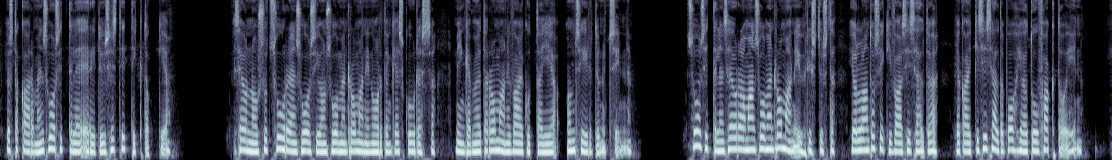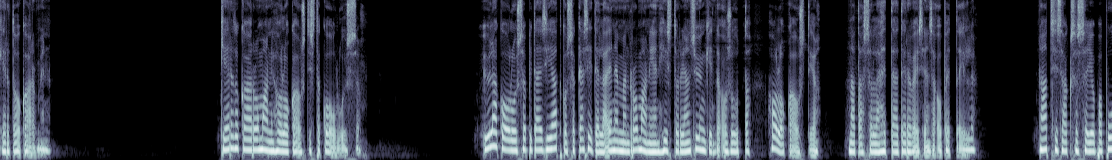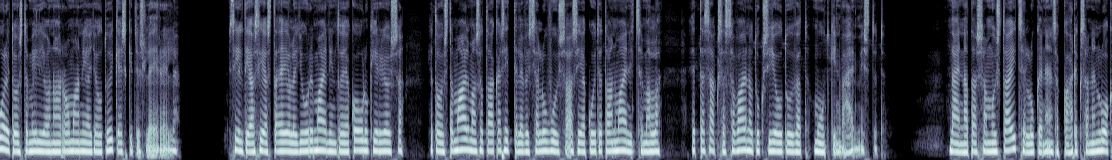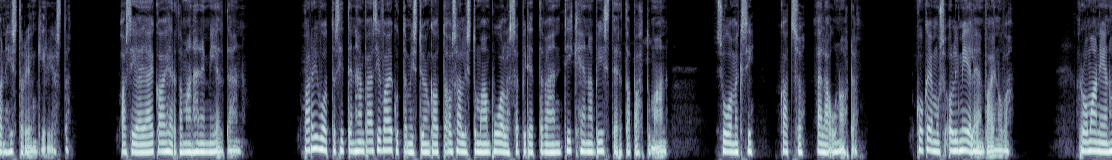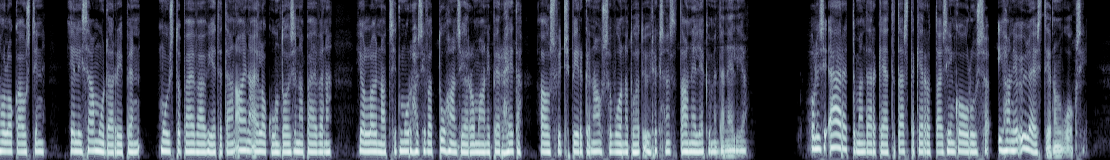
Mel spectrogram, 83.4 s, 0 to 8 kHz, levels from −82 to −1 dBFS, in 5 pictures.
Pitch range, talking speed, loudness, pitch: 160-180 Hz, 100 wpm, -14 LUFS, 170 Hz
